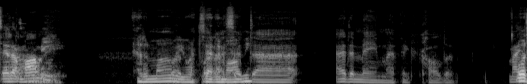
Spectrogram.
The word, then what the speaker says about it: edamame: And Edam is my favorite. Say that again. Edam, is it Edam? No. I don't got know. slagged once for What is mispronouncing it? it. It's Edamame.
